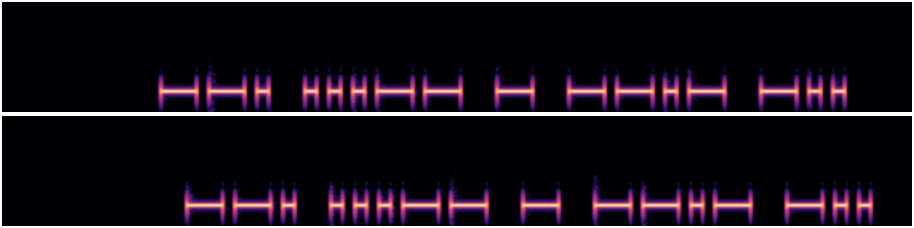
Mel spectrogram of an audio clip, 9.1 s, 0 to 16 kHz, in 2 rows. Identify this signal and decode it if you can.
Morse code, heard as a keyed tone, about 21 wpm, 700 Hz. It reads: G3TQD G3TQD
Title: DXCC-100 Call Signs - 5 Characters - Repeated 3x - 20wpm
